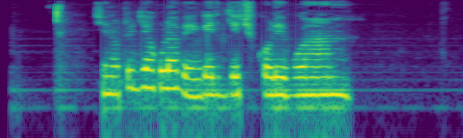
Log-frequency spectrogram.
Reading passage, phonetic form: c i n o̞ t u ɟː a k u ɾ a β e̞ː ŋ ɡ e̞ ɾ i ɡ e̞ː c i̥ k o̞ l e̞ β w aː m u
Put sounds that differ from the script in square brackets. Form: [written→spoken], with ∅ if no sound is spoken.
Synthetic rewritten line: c i n o̞ t u ɟː a k u [ɾ→l] a β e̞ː ŋ ɡ e̞ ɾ i [ɡ→ɟ] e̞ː c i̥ k o̞ l e̞ β w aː m u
